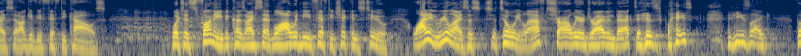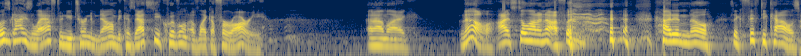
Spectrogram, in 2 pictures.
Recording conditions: live audience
